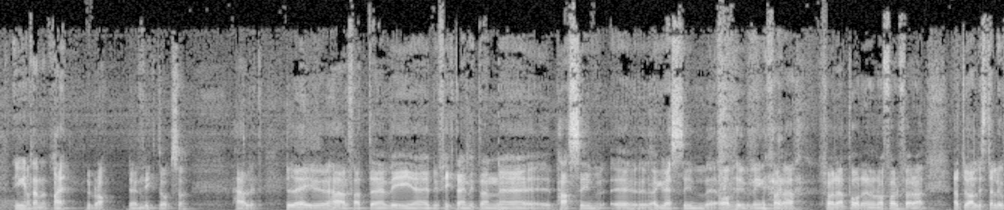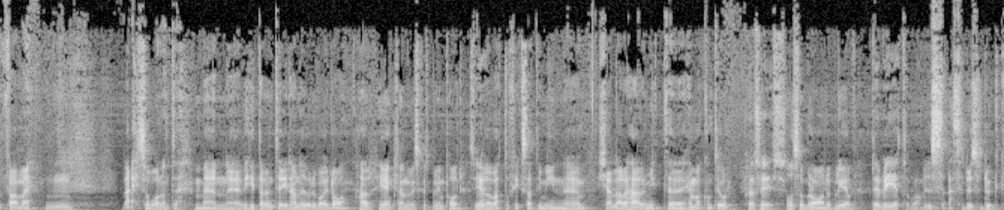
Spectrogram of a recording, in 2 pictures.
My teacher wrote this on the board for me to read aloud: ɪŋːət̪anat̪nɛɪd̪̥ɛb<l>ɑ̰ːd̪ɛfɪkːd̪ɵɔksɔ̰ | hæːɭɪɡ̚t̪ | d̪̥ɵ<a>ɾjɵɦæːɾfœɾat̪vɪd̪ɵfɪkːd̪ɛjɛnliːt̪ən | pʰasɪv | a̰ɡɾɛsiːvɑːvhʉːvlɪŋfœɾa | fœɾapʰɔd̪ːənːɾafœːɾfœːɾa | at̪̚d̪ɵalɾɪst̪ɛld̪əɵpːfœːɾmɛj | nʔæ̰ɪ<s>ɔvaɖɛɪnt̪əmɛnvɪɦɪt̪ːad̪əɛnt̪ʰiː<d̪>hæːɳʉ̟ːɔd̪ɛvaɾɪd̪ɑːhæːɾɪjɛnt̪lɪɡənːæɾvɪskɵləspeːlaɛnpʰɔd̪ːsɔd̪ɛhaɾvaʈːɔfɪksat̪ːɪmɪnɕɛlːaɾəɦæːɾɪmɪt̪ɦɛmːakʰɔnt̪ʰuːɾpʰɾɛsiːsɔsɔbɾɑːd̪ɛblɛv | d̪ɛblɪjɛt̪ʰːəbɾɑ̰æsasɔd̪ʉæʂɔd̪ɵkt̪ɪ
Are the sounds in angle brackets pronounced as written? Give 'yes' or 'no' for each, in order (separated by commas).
no, no, yes, yes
